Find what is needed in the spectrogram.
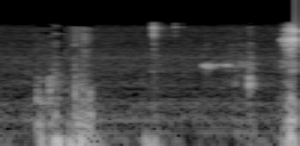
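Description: A few soft clicks of computer keyboard typing and a mouse click.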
